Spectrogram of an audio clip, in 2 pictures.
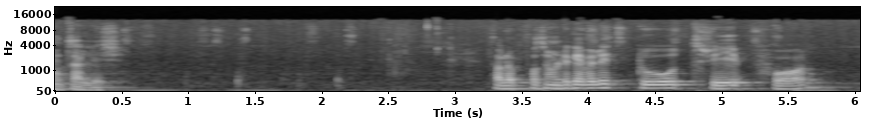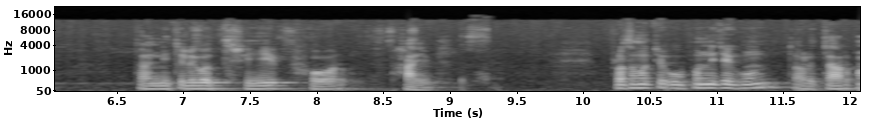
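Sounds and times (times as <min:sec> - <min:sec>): marker writing on a board: 0:00.0 - 0:02.4, 0:03.4 - 0:09.4.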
